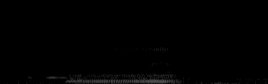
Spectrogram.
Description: Just wanted to see if a video of a candle burning with my pug snoring in the background, got more views than any of my other videos!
